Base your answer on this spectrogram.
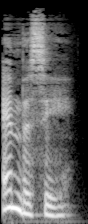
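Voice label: "embassy", British English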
